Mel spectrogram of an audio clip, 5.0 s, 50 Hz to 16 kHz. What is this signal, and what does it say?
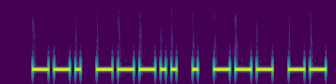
Morse code, heard as a keyed tone, about 15 wpm, 700 Hz. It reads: G8EOM
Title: DXCC-100 Call Signs - 5 Characters - Repeated 2x - 15wpm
